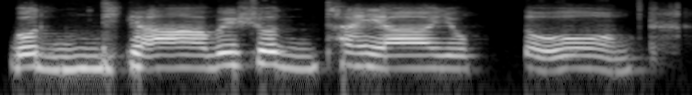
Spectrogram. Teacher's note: ಬುದ್ಧದ ಮೊದಲು ಅಲ್ಪಪ್ರಾಣ ಹೇಳಬೇಕು ಆಮೇಲೆ ಆಮೇಲೆ ಬುದ್ಧಿಯ ಹೇಳುವಾಗ ಮಹಾಪ್ರಾಣ ದ ಹೇಳಬೇಕು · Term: ಮಹಾಪ್ರಾಣ ಧ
